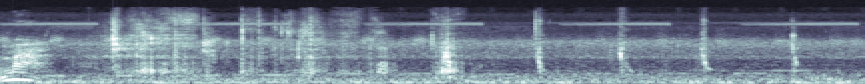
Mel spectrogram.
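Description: Quiet, wet crunching and slurping of a person biting and chewing juicy raw watermelon flesh, a run of short crunches about every half second.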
